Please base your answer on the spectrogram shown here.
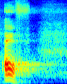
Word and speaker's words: cough: And he says, "Co." And she says, "No, no, it's pronounced o u g- h in cough. It's pronounced off."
